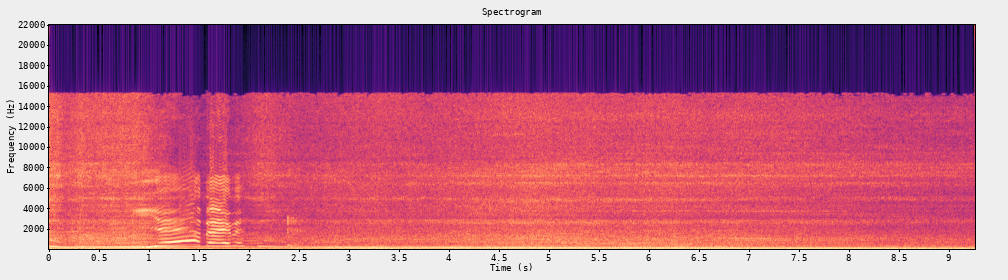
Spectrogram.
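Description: A cheap used motorbike that had recently been revived roars past. Its engine pitch wobbles up and down, then it settles into a long steady drone that slowly falls in pitch. A man whoops excitedly over the engine near the start.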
